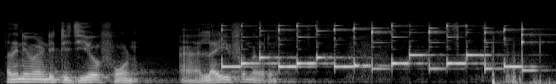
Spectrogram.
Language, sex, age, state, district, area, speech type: Malayalam, male, 18-30, Kerala, Kasaragod, rural, spontaneous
